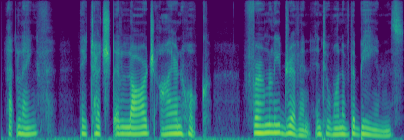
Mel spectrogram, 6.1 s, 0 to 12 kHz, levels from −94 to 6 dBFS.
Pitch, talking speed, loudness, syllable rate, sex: 155 Hz, 150 wpm, -19 LUFS, 4.6 syllables/s, female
